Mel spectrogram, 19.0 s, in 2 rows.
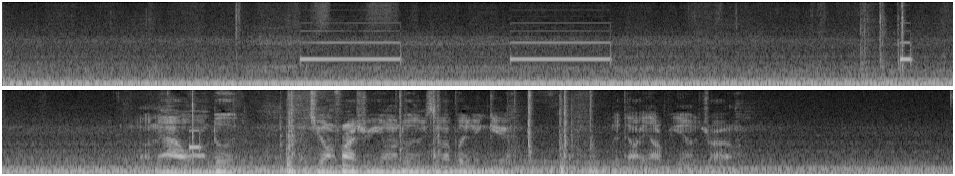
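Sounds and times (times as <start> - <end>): rough engine idle: 0.0 - 19.0
one-second beeps: 3.0 - 4.0.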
